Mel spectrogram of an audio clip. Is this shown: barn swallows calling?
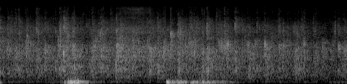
no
